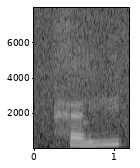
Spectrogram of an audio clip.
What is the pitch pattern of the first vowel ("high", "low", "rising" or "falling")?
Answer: low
